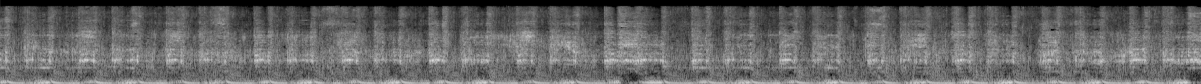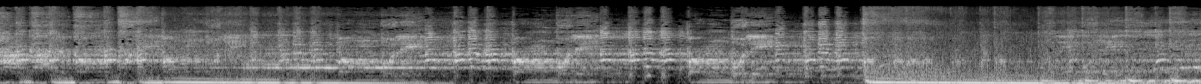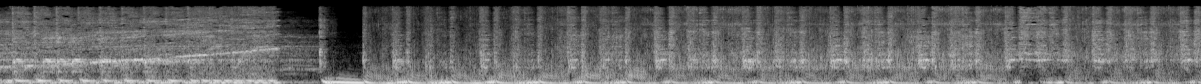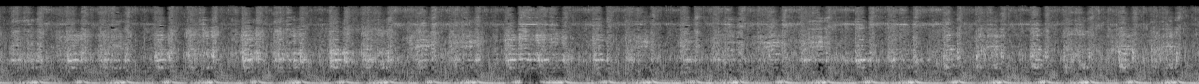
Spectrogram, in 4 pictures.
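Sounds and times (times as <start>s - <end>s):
loud electronic dance music: 0.0s - 48.0s.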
